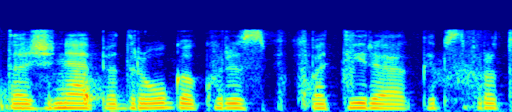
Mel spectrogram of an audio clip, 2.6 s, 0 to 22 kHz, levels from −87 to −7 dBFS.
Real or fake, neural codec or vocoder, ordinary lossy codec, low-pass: real; none; Opus, 64 kbps; 7.2 kHz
